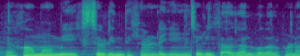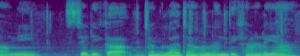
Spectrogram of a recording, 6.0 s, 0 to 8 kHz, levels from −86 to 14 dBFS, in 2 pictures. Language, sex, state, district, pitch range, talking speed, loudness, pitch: Garhwali, male, Uttarakhand, Tehri Garhwal, 125-130 Hz, 190 wpm, -18 LUFS, 125 Hz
